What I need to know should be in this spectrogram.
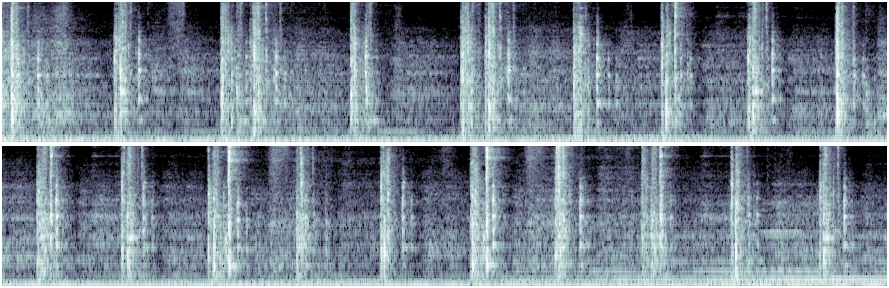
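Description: Footsteps clank rhythmically on ladder rungs as a character climbs.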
